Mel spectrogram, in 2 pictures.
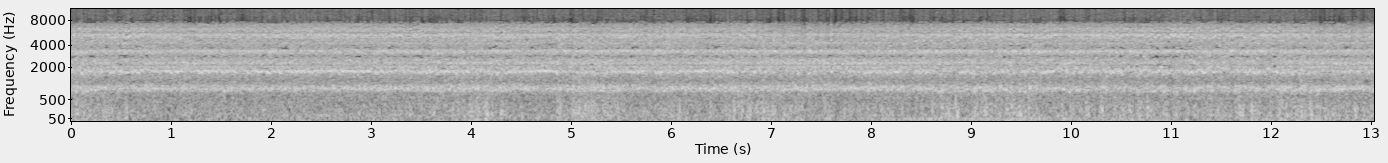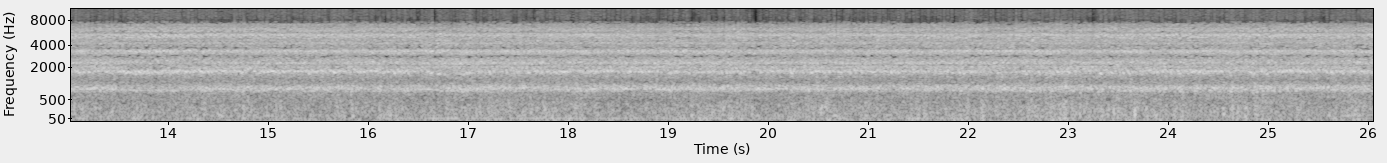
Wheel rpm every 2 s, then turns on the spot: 230, 230, 230, 230, 230, 220, 230, 230, 230, 230, 240, 230, 230.
none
